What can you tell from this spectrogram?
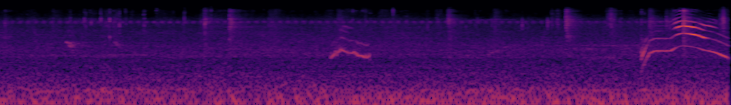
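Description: Kitten meowing: a short faint meow about four seconds in, then a longer, louder meow near the end that rises and falls in pitch. A steady low rumble runs underneath.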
